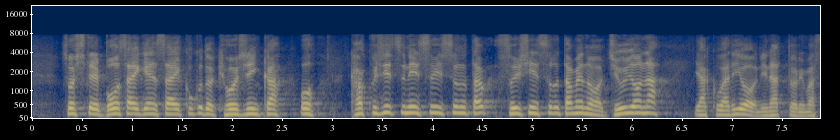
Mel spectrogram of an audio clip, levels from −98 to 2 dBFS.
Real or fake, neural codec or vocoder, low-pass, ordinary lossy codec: fake; codec, 16 kHz, 2 kbps, FunCodec, trained on Chinese and English, 25 frames a second; none; none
